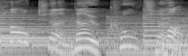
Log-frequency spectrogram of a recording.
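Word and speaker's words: Coulton: l t o n it's not said how it is written so ignore the liy in pen it's pronounced Colton no Colton what like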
